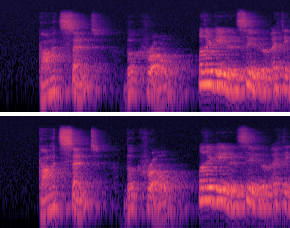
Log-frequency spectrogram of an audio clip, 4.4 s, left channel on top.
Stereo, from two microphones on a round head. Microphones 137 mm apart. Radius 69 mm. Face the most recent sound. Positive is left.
turn(degrees=60)  # may be behind; listen again after turning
